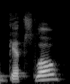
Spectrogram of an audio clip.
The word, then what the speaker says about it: Getzlow: I'm looking forward to chatting with Mr Neil Geto I believe I pronounced that correctly yeah you got it right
